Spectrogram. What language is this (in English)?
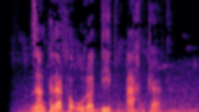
Persian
